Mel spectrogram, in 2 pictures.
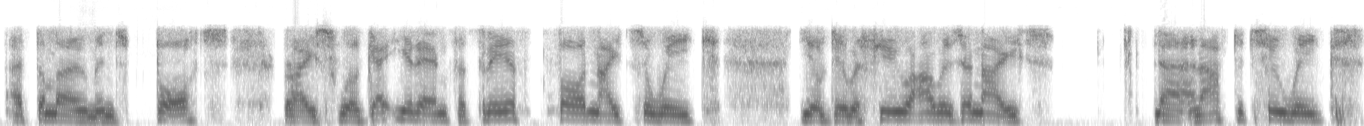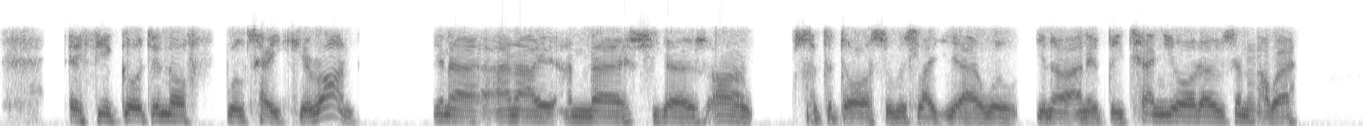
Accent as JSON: {"language": "English", "town": "Liverpool", "region": "North West England", "country": "United Kingdom", "accent": "Liverpool", "moved": "yes", "lives_now": "Ireland", "said": "my accent being from Liverpool"}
